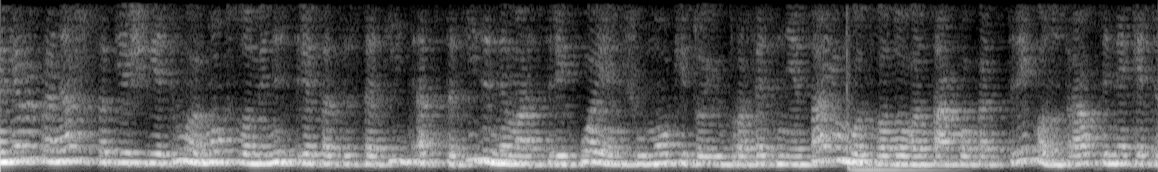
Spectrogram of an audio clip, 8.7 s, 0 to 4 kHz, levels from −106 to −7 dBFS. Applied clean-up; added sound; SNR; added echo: none; Bass drum; 19 dB; reverberation time 0.9 s.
